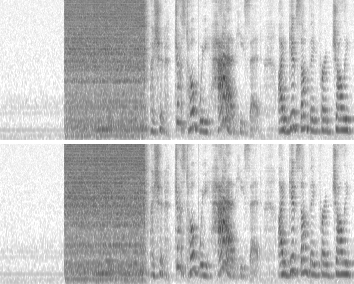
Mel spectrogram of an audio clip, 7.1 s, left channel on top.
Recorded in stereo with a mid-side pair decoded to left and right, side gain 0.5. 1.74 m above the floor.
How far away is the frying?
About 1.2 m.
